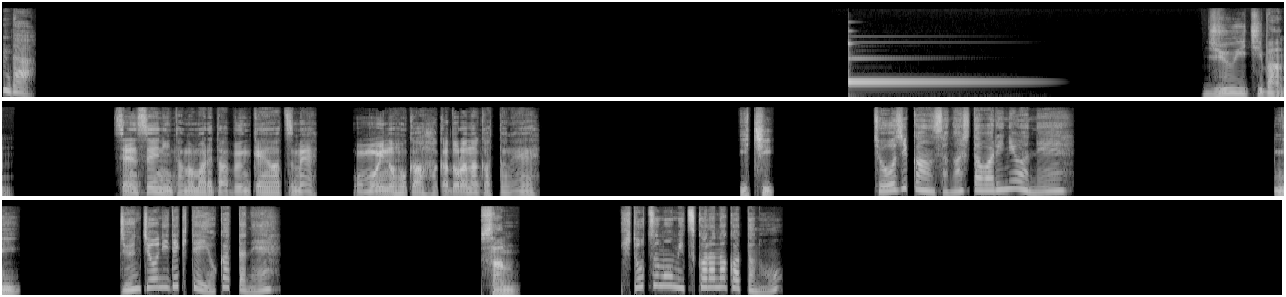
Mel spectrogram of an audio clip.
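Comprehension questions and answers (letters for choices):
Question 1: 先生に頼まれた文献集め、思いの外、はかどらなかったね。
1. 長時間探した割にはね。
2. 順調にできてよかったね。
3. 一つも見つからなかったの?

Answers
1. 1

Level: 【N1 第1回】聴解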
